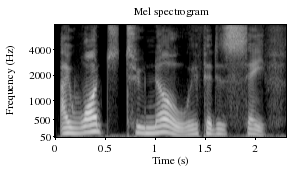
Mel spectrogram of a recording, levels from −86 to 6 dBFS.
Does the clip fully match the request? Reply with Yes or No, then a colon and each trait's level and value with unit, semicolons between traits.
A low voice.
Yes: low, 130 Hz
